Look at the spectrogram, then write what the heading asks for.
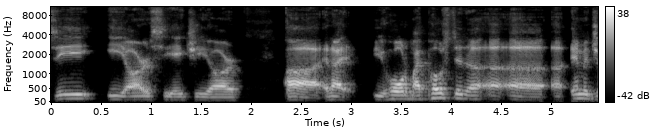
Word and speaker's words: Zercher: I always forget the pronunciation, but it's Zercher.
